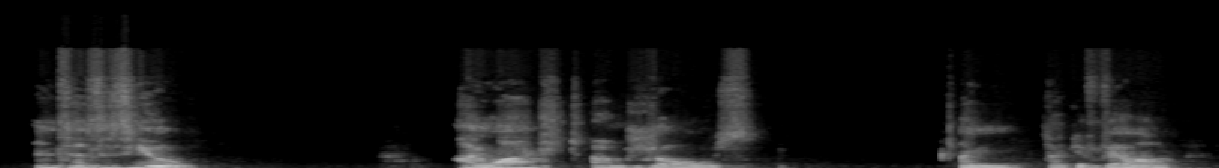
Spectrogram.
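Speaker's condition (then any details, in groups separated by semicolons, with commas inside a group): Cerebral palsy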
